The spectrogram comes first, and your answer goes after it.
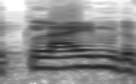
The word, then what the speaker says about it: climbed: V2 जो है वो क्लाइम्ड हो जाता है, बी इसमें साइलेंट रहता है, सॉरी मतलब बी, हाँ बी साइलेंट रहता है, स्पेलिंग हो जाएगा CLIMBED, बट इसको बी साइलेंट करके क्लाइम्ड पढ़ेंगे।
